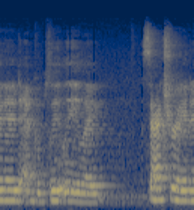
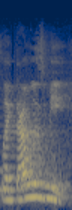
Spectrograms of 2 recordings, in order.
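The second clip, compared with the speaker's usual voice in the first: usual speaking voice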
